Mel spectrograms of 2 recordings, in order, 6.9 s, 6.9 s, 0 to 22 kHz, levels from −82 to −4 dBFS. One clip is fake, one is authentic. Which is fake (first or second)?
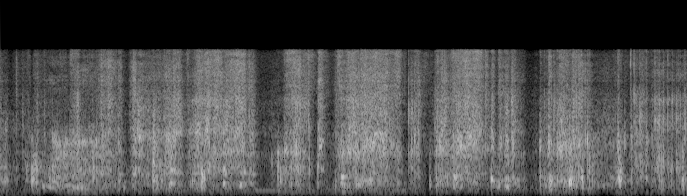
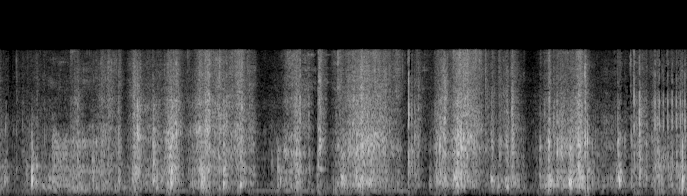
first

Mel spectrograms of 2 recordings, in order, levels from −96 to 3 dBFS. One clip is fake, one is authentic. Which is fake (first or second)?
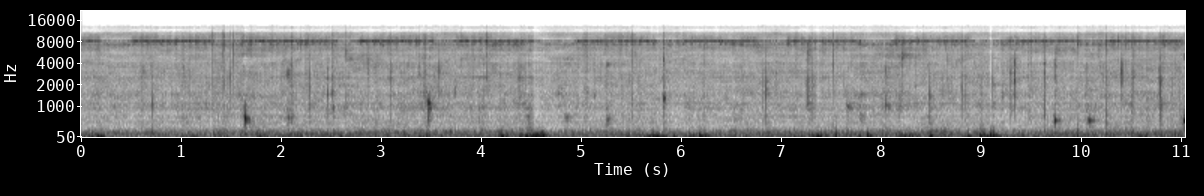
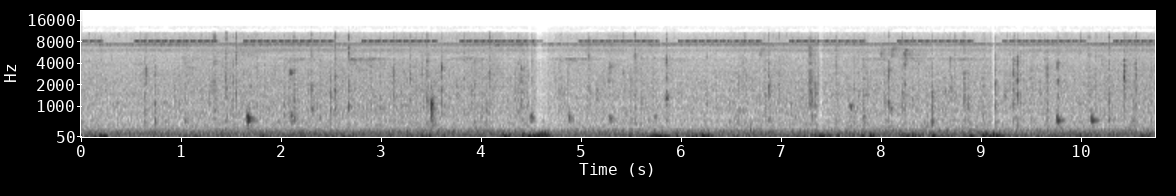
first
